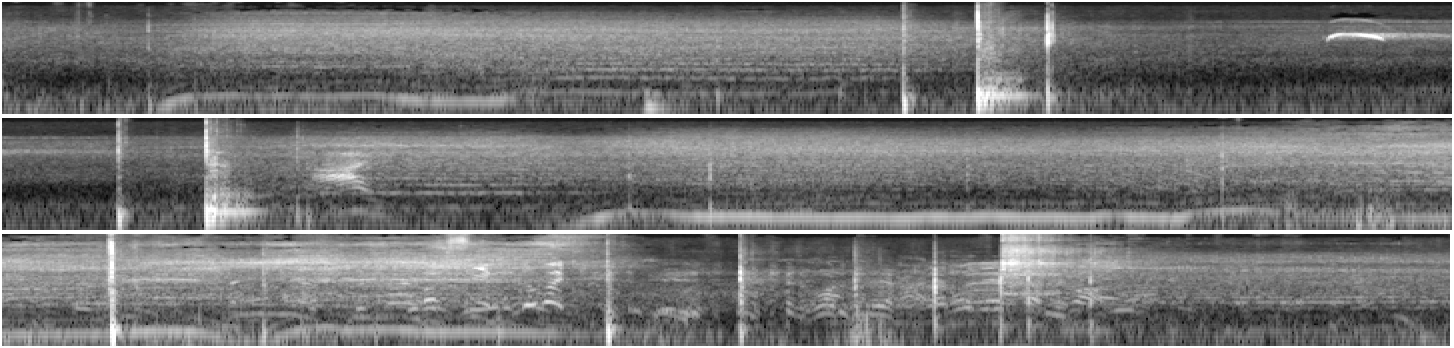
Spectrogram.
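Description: Football being kicked and caught in goalkeeper drills: a series of sharp thuds of ball on boot and gloves, the loudest about five and eight seconds in and several more near the end.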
